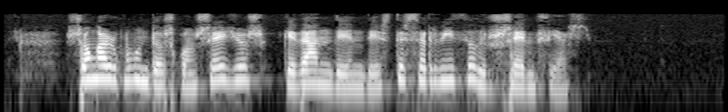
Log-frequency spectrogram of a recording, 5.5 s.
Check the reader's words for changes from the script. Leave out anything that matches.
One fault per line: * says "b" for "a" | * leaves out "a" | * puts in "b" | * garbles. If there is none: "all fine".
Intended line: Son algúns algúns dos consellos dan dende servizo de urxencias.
* leaves out "algúns"
* puts in "que"
* puts in "este"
